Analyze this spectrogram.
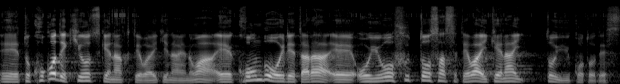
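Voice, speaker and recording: In a very clean recording with a silent background, a man talks at a very fast pace with a fairly high pitch, very wide pitch swings, big swings in loudness, vocal fry and a bright, sharp tone. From Japan, Osaka. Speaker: chef. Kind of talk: lecture. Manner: halting; formal.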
